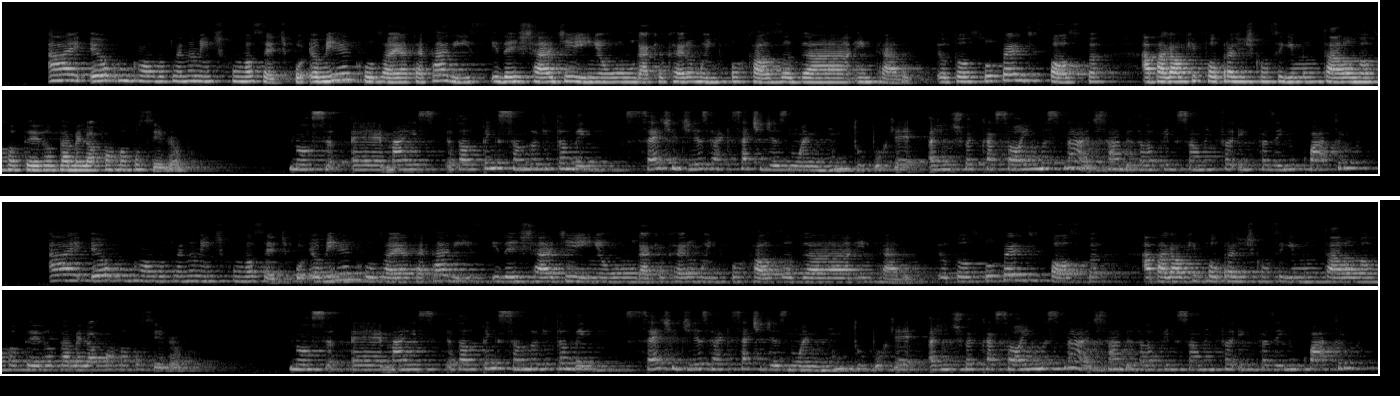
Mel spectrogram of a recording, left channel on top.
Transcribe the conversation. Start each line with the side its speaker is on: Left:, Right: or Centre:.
Left: Ai, eu concordo plenamente com você. Tipo, eu me recuso a ir até Paris e deixar de ir em um lugar que eu quero muito por causa da entrada. Eu tô super disposta a pagar o que for para a gente conseguir montar o nosso roteiro da melhor forma possível.
Centre: Nossa, é, mas eu tava pensando aqui também. Sete dias, será que sete dias não é muito? Porque a gente vai ficar só em uma cidade, sabe? Eu tava pensando em, fa- em fazer em quatro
